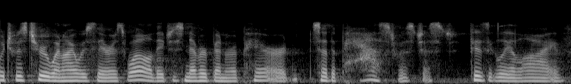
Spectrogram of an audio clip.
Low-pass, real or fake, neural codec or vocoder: 7.2 kHz; real; none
